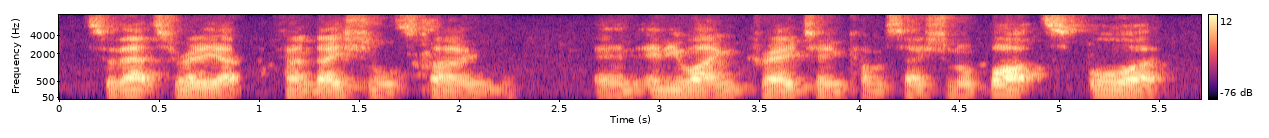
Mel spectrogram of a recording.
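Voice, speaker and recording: A man with a New Zealand accent speaks at a moderate pace in a medium pitch, his dark, mellow tone somewhat breathy and his intonation monotone and flat. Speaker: product director at a tech company. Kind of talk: panel discussion.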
